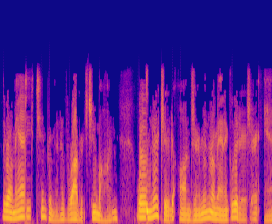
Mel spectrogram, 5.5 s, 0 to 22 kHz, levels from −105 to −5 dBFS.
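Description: From start to finish the speech carries a harsh, gritty fuzz on every louder syllable. This is hard clipping: the signal was driven about 9 dB beyond what one stage could pass, so its peaks were sliced flat, catching a few percent of the samples. Those squared-off tops add harmonics high in the spectrum, which is why the crackle rides on each loud moment rather than on the quiet parts.

From 0.43 s to 5.30 s the sound turns choppy and metallic, with twelve short dropouts scattered across the span. The longest is 81 ms. This is repeated packet loss, with its robotic sound. Each time audio went missing, the receiver patched the hole by stretching out what it had just played, and the next hole arrived soon after. In all, roughly half a second was lost, and most of it was filled with that synthetic continuation. The rebuilt sections give the buzzy, robot-like quality. Through this, the call path's codec noise and its high-frequency limit near 6 kHz can be heard.

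Between 1.87 s and 2.54 s the speech suddenly drops in pitch by about a semitone (102 cents) and slows by 5.7%, then snaps back to normal. Pitch and speed move together, which points to a drift correction step, likely from clock-matching software that briefly changed the playback rate in one jump to rebalance its buffer before returning to the original rate.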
